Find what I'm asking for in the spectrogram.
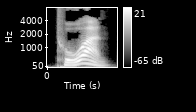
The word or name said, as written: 图案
